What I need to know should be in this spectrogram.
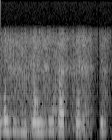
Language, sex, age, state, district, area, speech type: Sindhi, female, 45-60, Delhi, South Delhi, urban, conversation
